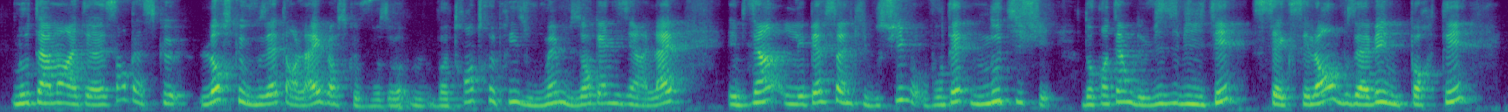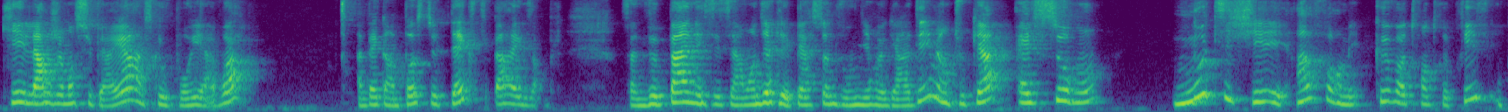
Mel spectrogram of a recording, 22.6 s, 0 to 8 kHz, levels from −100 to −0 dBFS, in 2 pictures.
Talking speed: 210 wpm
